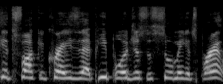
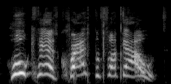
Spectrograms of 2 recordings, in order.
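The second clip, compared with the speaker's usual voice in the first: loud and high, fed up; exasperated shout; 5 semitones higher, 6 dB louder than usual. Real, not acted. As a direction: throw it out like a shout. Ranting about Keem's calm.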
